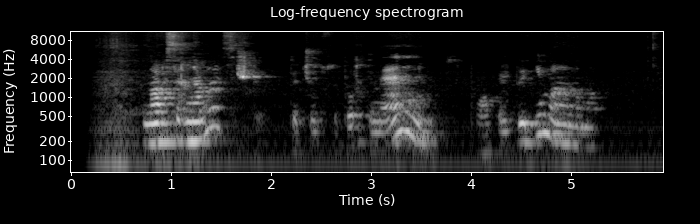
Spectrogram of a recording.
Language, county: Lithuanian, Vilnius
